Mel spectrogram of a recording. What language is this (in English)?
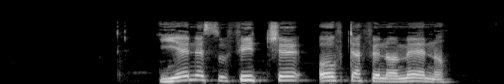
Esperanto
